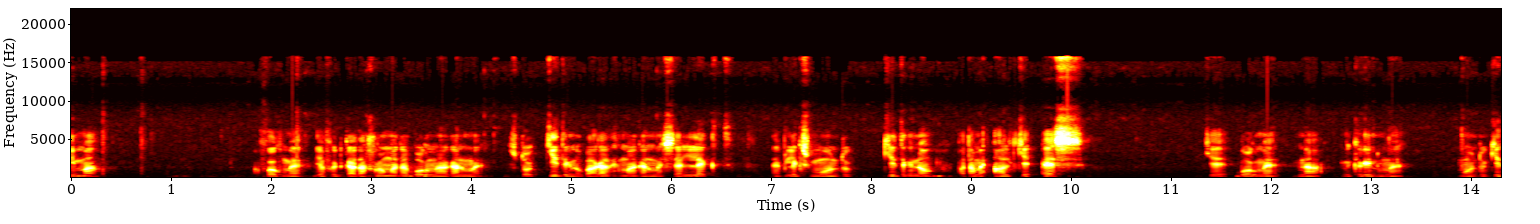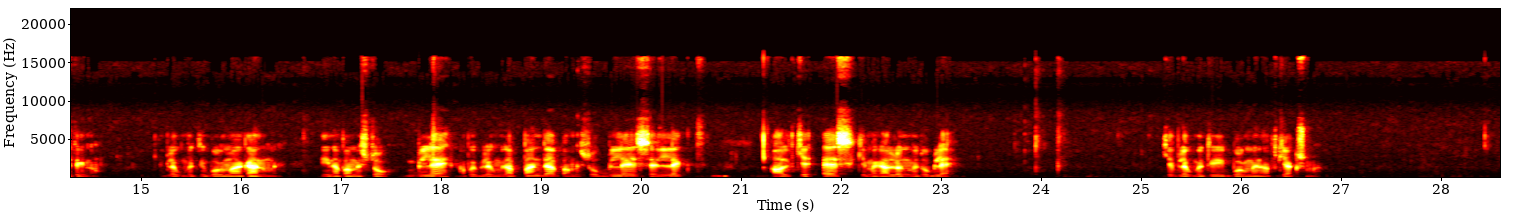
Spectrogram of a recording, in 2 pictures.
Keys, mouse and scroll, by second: 0.8 a, 1.2 a, 2.7 a, 6.3 click, 8.0-10.0 middle drag, 9.6 alt+s, 13.5 click, 14.4 Tab, 17.2 Tab, 18.4 a, 21.8 alt+s, 24.7 Tab.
